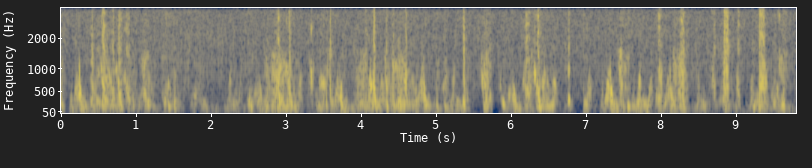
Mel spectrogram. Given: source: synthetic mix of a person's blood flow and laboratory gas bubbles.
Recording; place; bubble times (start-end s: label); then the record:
Doppler ultrasound of blood flow; precordium
0.00-0.07 s: bubbles
0.38-1.26 s: bubbles
1.33-1.56 s: bubbles
1.76-1.83 s: bubbles
2.47-2.57 s: bubbles
2.69-3.18 s: bubbles
3.29-3.64 s: bubbles
3.91-4.80 s: bubbles
5.00-5.21 s: bubbles
5.33-5.47 s: bubbles
5.60-5.76 s: bubbles
5.83-5.98 s: bubbles
6.15-6.62 s: bubbles
6.71-6.83 s: bubbles
7.43-7.67 s: bubbles
7.92-8.08 s: bubbles
8.15-8.38 s: bubbles
8.67-8.75 s: bubbles
8.80-8.98 s: bubbles
9.00-9.09 s: bubbles
9.22-9.70 s: bubbles
From the record:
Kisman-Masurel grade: 343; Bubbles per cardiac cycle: rolling drumbeat, 9 or more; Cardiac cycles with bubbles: 100%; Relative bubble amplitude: loud (0.450 to 0.775); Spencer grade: 3 (all of the cardiac periods contain showers or single bubble signals, but not dominating or overriding the cardiac motion signals); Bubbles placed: only in the low amplitude regions of the cardiac cycle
